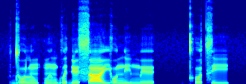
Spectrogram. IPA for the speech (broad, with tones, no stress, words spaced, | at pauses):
do˨lũ˨ kʷĩ˨ɡʷi˦ɗɪ˨ saː˦jo˦ ni˨mɪ˦ | kʰʊ˦t͡si˨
